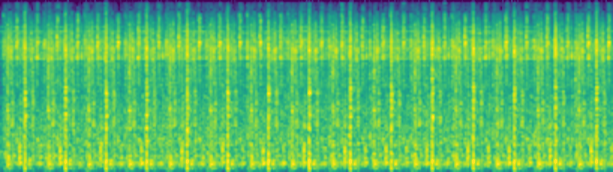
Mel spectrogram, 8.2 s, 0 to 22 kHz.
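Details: Restored 6hp Fairbanks Morse Model Z single-cylinder engine running on kerosene, driving a buzzsaw cutting firewood: sharp, regular firing beats just under two per second, holding steady under saw load; normal healthy running.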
